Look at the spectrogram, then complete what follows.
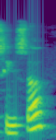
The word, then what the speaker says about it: C#: an programming language and it is pronounced as cab and it is developed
